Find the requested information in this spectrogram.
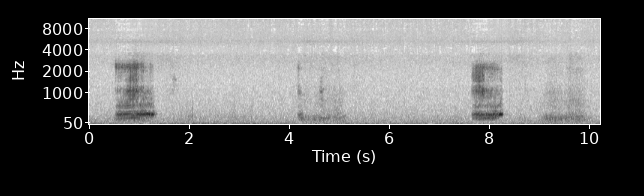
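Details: Female loud open-mouth snoring: two loud, harsh inhaled snores, each followed by a softer rasping exhale.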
